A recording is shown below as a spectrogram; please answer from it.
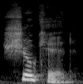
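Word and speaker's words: שֹׁקֵד: Almond is shakhed and watch is shokhed.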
